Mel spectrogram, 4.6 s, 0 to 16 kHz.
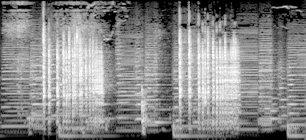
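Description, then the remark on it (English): Dice clatter and tumble across a hard surface in two quick rattling bursts, each a rapid string of sharp clicks, with a few isolated knocks between, fairly loud with no talking; rolled for a history check, they roll off the table and land on 14. “I rolled it right off the table.”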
